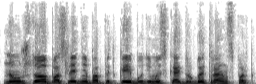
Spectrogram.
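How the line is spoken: Distant shout. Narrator (Russian): крикнул Рыжик из салона

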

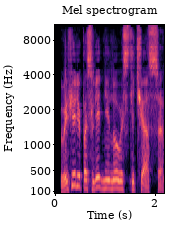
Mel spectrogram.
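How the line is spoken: Cheerful female voice, loudspeaker. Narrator (Russian): бодро отрапортовал динамик женским голосом

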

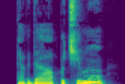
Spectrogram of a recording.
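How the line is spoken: Began speaking. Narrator (Russian): Начала я

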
